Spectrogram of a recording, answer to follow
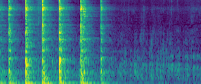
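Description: A white bowl knocked against the rim of a metal cooking pot about six times in quick succession to shake the last chopped celery and leek into the pot.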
